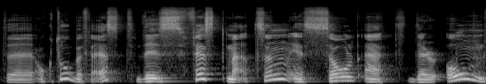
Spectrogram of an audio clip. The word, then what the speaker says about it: Märzen: as in Swedish and the a with the two dots is pronounced a and it's pretty much the same in German so this is supposed to be called mson Fest mson and this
